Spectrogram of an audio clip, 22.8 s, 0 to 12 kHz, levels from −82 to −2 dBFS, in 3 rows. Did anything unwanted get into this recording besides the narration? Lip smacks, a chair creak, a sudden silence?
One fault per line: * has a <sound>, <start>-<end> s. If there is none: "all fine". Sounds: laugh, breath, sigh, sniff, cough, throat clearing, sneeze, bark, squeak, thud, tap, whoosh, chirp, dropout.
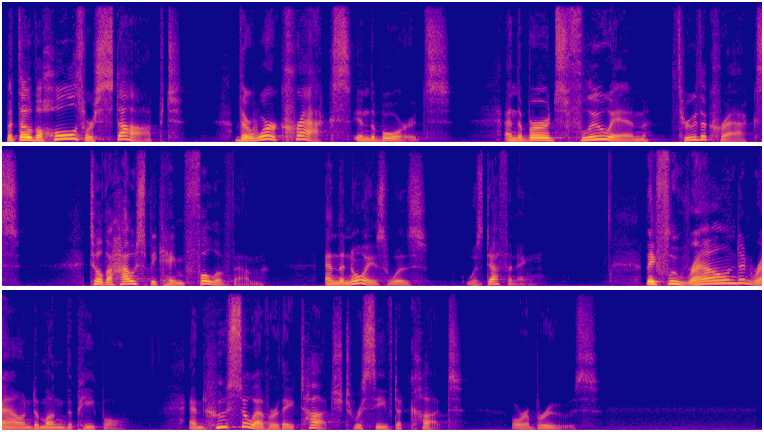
all fine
